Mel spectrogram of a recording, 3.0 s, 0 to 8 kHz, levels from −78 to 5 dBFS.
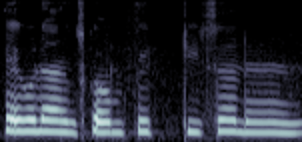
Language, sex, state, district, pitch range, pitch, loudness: Hindi, male, Bihar, Patna, 215-240 Hz, 230 Hz, -16 LUFS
